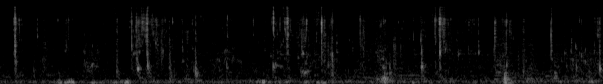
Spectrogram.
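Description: Sea water lapping and sloshing against the hull of a small fishing boat, with scattered small splashes and knocks.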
